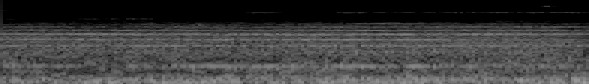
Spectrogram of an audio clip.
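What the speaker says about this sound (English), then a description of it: "There's a train coming." OC&T light power train rolling past the WL Plastics plant in Titusville, Pennsylvania: a steady low rumble of rail traffic with faint high squeal tones, moderately distant and continuous.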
